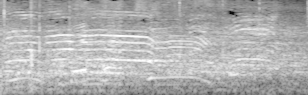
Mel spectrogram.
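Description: Football crowd in a stadium, with several nearby spectators' voices calling out together over the general crowd noise, some calls held for about a second.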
